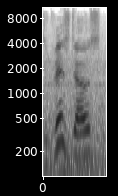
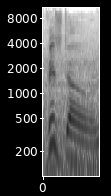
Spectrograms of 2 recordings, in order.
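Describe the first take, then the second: First: The name ends with an s sound. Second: The name ends without an s sound. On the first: The speaker calls it right. "it's Vizdos" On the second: The speaker calls it wrong. "a lot of people around here just go Vizdo"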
